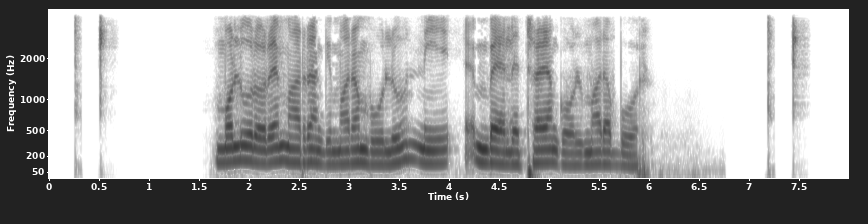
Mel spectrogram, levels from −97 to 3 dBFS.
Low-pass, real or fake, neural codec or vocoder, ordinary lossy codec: 3.6 kHz; fake; codec, 16 kHz, 4 kbps, X-Codec, HuBERT features, trained on balanced general audio; AAC, 24 kbps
